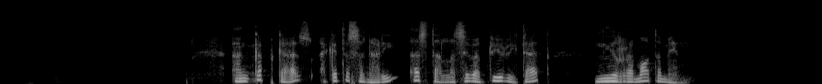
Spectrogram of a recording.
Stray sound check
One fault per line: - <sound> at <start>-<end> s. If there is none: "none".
none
